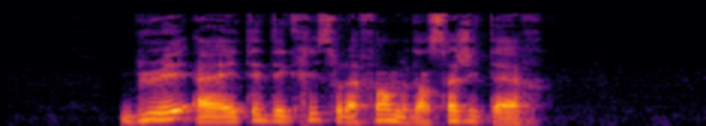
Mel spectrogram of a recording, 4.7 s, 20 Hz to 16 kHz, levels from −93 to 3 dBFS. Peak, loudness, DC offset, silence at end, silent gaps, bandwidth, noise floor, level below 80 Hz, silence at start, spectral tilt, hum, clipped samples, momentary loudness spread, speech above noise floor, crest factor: -4 dBFS; -20 LUFS; under 0.1%; 1.15 s; none; 11.5 kHz; -77 dBFS; -52 dBFS; 0.8 s; -6.5 dB/octave; none; under 0.1%; 11 LU; 58 dB; 18 dB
